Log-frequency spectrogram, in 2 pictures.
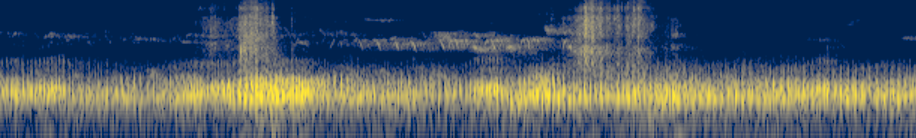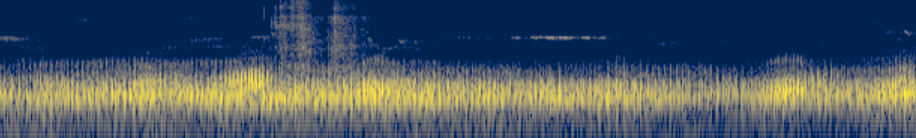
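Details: In spring at a pond in Estonia, frogs keep up an unbroken croaking chorus, individual croaks poking out now and then, punctuated by several short crackling bursts and faint birdsong.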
